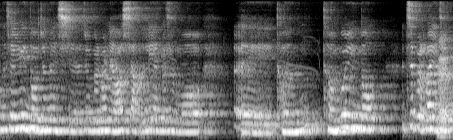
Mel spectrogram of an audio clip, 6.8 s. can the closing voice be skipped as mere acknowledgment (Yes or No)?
Yes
